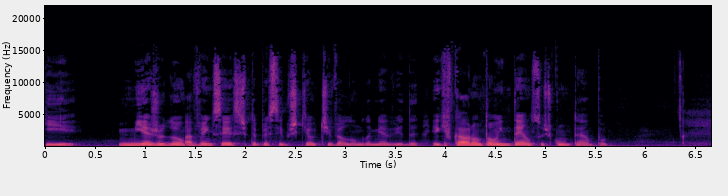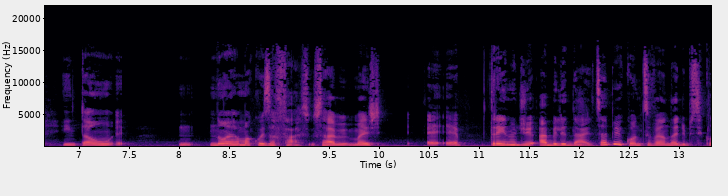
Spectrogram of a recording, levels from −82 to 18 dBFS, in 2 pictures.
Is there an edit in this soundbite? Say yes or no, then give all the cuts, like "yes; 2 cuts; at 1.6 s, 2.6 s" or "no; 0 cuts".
yes; 3 cuts; at 1.4 s, 2.0 s, 3.8 s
